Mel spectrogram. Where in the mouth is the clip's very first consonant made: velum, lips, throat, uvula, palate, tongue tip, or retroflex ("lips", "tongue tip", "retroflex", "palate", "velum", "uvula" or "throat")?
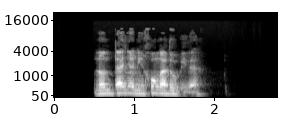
tongue tip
